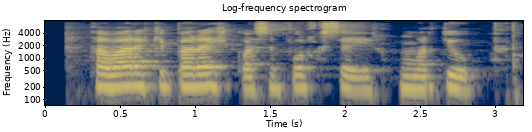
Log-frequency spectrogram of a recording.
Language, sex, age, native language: Icelandic, female, 50-59, Icelandic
